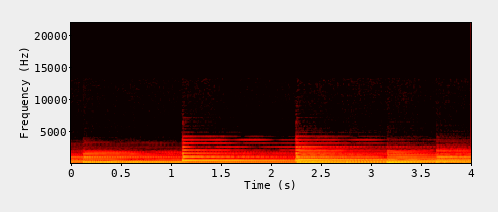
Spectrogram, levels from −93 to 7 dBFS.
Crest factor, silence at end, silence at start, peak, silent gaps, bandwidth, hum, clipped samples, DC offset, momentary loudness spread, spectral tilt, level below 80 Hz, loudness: 14 dB; 0 s; 0 s; -16 dBFS; none; 4.5 kHz; none; under 0.1%; under 0.1%; 6 LU; -10 dB/octave; -42 dBFS; -32 LUFS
